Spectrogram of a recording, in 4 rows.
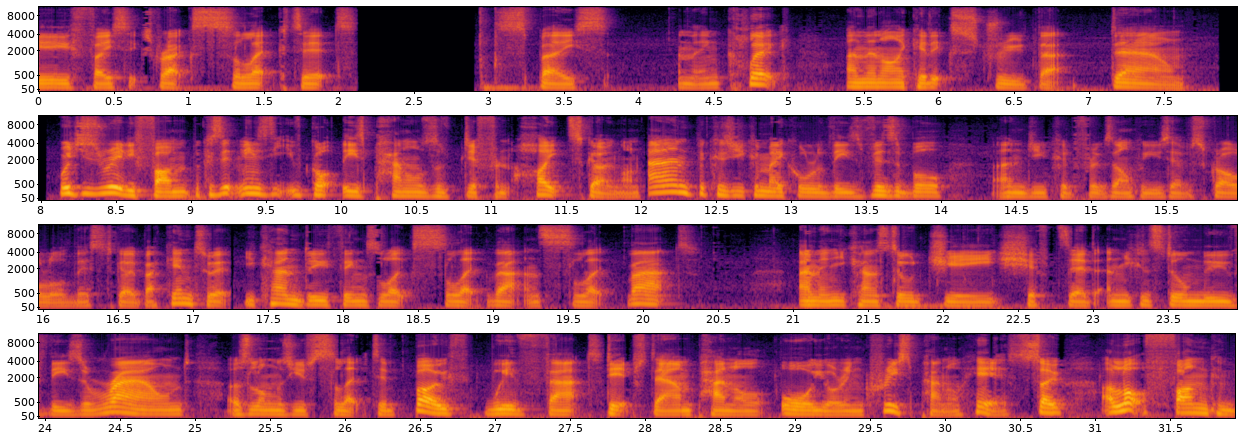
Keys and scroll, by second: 21.5 g.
